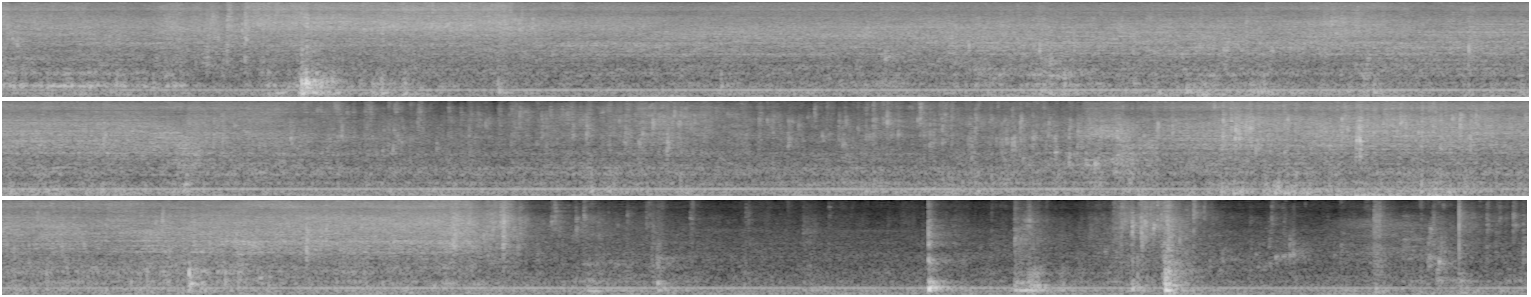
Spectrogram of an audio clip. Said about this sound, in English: stick the nozzle on one end and just let cool, fresh water flow through it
